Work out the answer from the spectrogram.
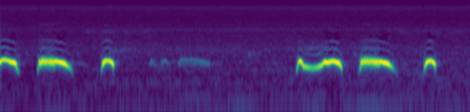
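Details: Spotted dove cooing to provoke and stimulate another dove: a drawn coo and short note, a faint distant coo, then a full phrase of a wavering double coo, a long falling coo and a clipped final note, over light background noise.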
